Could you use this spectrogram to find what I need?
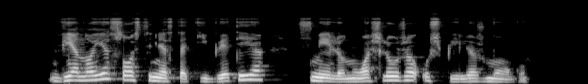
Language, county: Lithuanian, Šiauliai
